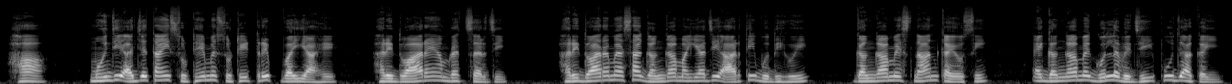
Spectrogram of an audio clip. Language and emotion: Sindhi, neutral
